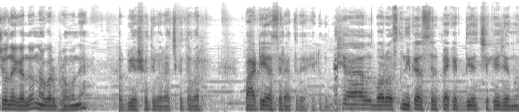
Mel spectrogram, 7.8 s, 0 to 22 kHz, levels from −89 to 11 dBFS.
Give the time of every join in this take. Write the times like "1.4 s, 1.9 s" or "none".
1.8 s, 5.0 s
